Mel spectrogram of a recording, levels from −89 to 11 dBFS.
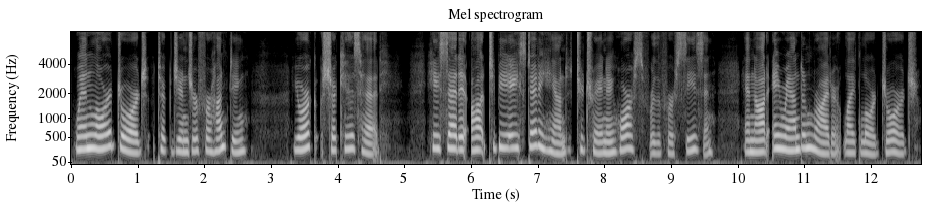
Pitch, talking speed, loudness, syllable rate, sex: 235 Hz, 170 wpm, -17 LUFS, 4.4 syllables/s, female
